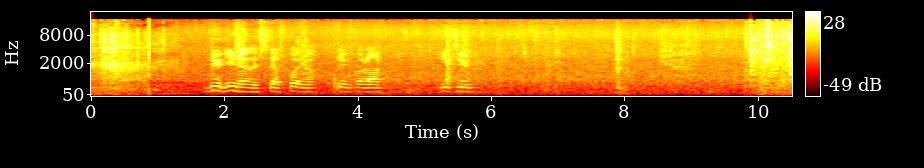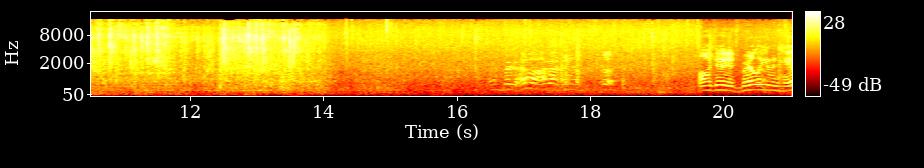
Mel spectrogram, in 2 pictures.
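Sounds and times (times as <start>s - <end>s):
hail and rain falling: 0.0s - 21.0s.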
